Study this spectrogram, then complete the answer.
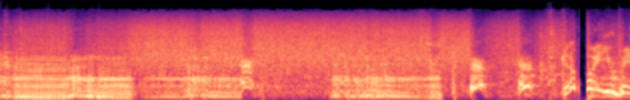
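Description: A dog in the video game Kingdom Come: Deliverance barks, yips and whimpers repeatedly at close range, mixed with speaking voices throughout.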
